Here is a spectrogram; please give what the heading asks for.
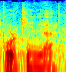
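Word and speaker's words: Purkyně: He would have pronounced it Purkinje, P-U-R-K-Y-N-E, with a little doodad over the N to make it a ny instead of a n.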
